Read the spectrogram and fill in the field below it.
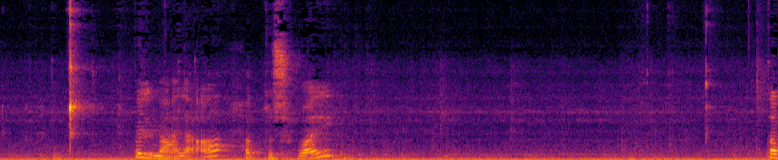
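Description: A spoon clinks against a glass jar.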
